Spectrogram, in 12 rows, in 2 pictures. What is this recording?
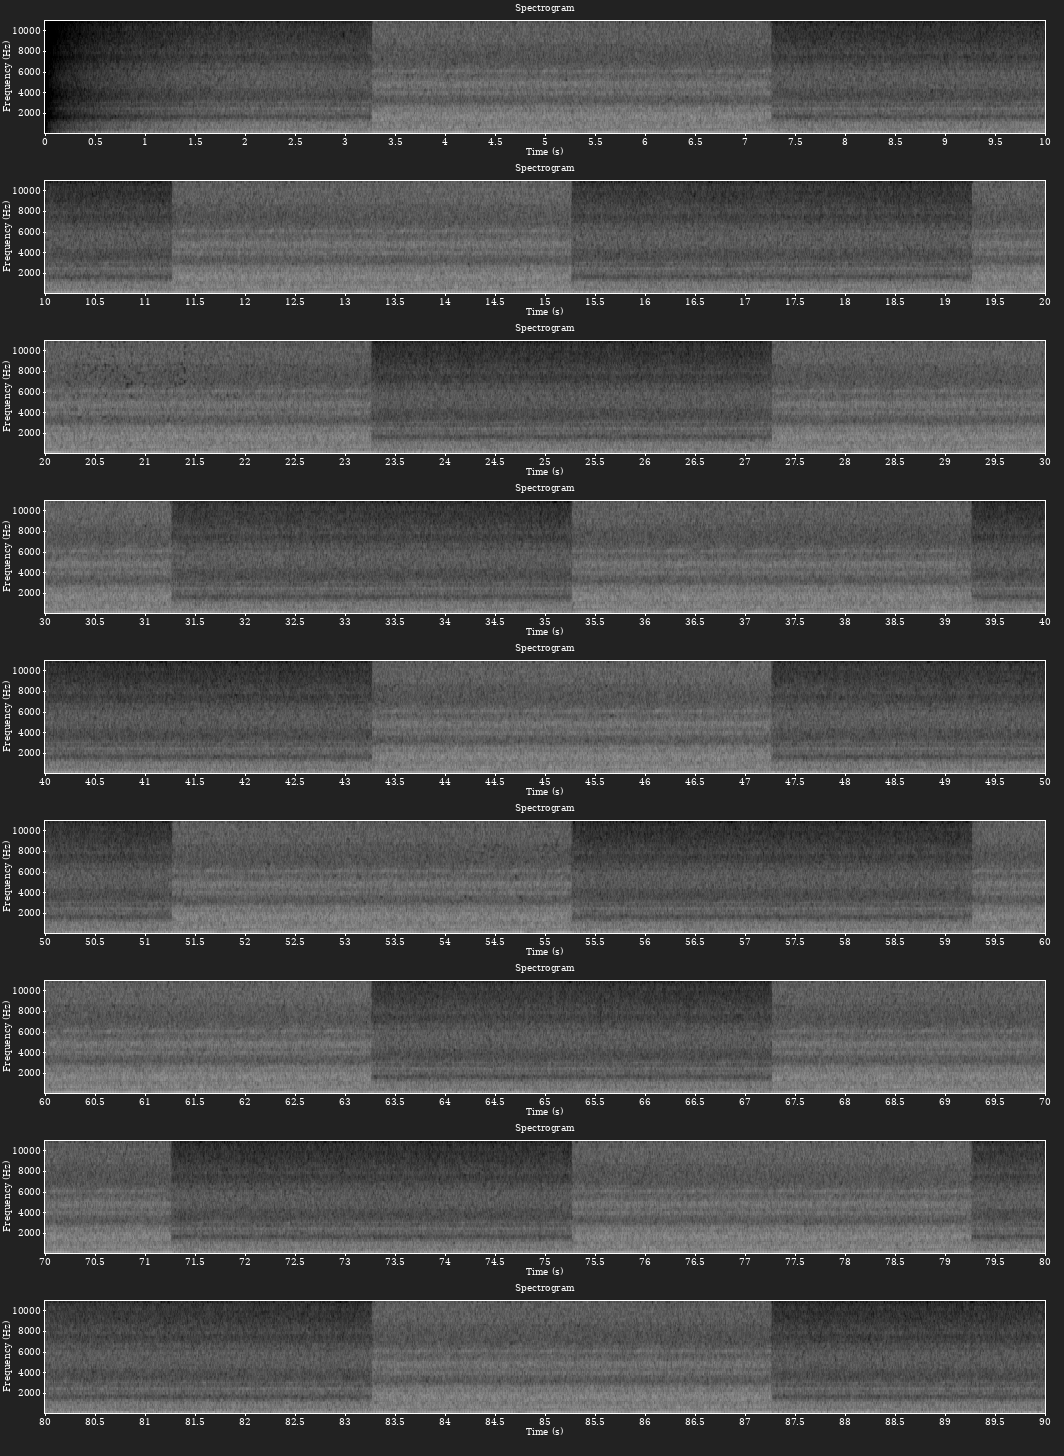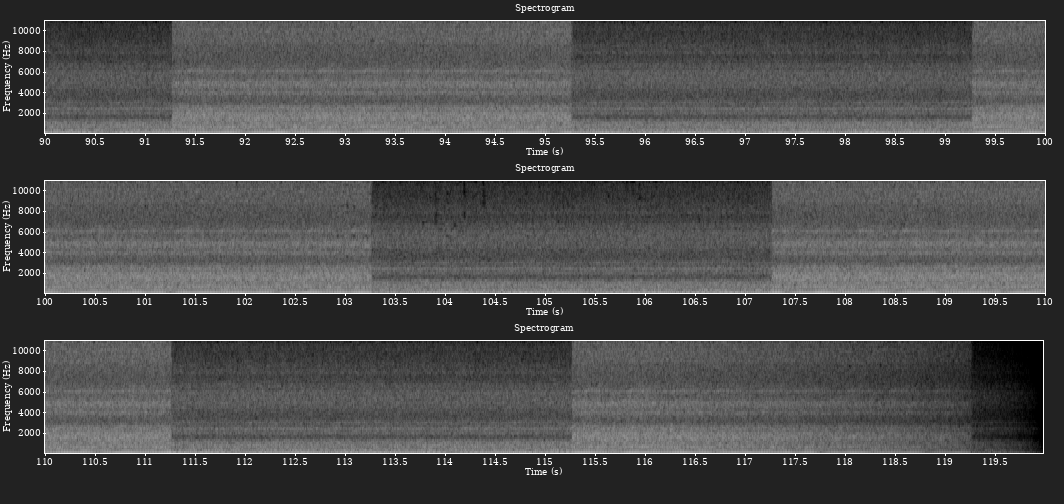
1.This sample is part of the "Padrones" sample pack. 2 minutes of pure ambient droning soundscape. Slow melodies, a touch of darkness.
